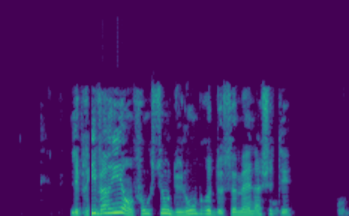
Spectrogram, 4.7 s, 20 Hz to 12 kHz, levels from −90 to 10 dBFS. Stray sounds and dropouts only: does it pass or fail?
fail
